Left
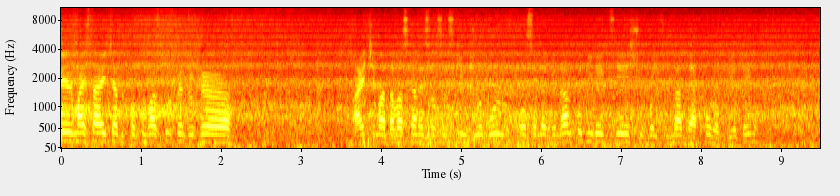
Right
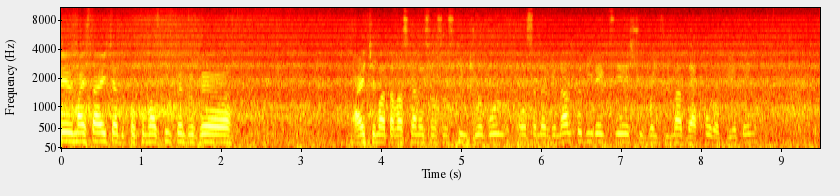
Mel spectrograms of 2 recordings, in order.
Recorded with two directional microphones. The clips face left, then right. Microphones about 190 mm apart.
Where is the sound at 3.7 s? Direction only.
25° right (ahead or behind).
